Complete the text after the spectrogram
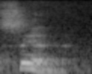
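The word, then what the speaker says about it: sin (שׂין): And if it doesn't have the dot on that side and it's pronounced as s, it's called sin.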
